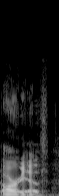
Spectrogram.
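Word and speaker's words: Ariew: david aryev yes it's a v but you pronounce it ariev he is creating a class with school of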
